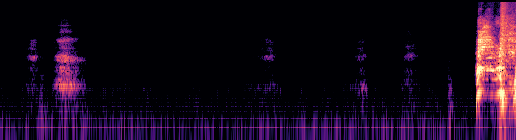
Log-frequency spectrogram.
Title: Very loud sneezing with buildups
